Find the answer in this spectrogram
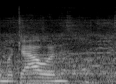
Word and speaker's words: McGowan: The pronunciation for McGowan rhymes with cow, and that we should tell GB to get taller.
